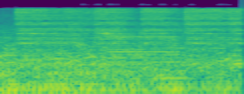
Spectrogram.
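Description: Live rock band on stage playing loudly: a dense noisy wash of cymbals and electric guitar as the song gets under way.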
